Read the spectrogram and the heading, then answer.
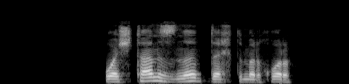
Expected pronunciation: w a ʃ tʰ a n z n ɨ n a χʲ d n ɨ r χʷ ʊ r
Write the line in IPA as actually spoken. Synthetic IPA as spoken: w a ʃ tʰ a n z n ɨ d a χʲ d m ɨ r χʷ ʊ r

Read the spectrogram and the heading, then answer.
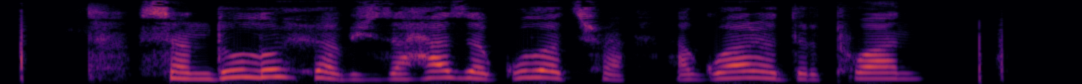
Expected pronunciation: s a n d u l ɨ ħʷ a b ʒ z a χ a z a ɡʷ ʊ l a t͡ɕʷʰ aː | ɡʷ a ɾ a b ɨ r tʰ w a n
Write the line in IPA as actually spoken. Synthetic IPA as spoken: s a n d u l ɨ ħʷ a b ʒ z a ħ a z a ɡʷ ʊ l a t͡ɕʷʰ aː | ɡʷ a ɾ a d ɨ r tʰ w a n

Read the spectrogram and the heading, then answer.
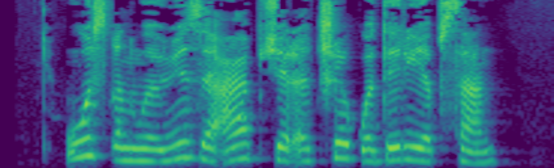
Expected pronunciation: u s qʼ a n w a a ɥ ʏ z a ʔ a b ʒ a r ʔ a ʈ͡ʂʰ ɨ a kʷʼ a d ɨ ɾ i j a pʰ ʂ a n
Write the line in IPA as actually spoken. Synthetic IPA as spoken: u s qʼ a n w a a ɥ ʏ z a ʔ a b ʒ a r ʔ a ʈ͡ʂʰ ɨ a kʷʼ a d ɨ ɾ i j a pʰ s a n

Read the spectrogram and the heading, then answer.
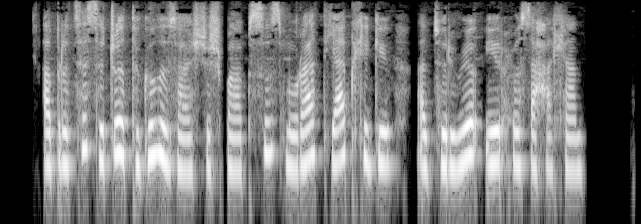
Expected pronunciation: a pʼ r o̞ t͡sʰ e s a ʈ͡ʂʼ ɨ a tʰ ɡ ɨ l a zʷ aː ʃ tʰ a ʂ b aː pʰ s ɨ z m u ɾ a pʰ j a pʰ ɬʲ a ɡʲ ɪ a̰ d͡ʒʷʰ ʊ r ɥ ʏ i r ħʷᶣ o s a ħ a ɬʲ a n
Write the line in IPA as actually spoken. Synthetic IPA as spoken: a pʼ r o̞ t͡sʰ e s a ʈ͡ʂʼ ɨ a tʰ ɡ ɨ l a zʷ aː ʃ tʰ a ʂ b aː pʰ s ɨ z m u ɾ a tʰ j a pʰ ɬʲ a ɡʲ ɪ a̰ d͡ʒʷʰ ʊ r ɥ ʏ i r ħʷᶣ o s a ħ a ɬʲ a n

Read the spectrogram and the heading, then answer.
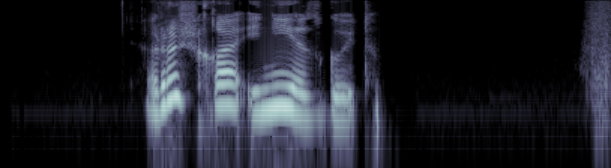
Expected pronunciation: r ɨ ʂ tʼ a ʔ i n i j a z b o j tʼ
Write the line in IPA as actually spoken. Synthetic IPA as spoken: r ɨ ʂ qʼ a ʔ i n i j a z ɡ o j tʼ

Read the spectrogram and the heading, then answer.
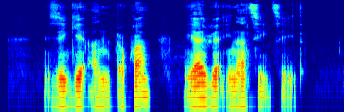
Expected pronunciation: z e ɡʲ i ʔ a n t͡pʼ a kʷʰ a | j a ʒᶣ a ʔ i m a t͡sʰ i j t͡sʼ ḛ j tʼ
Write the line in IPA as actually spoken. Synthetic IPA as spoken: z e ɡʲ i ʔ a n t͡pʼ a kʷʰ a | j a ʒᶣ a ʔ i n a t͡sʰ i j t͡sʼ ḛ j tʼ

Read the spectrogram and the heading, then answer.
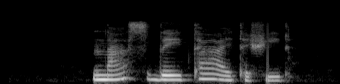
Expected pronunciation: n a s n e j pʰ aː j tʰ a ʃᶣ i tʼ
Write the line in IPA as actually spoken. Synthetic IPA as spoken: n a s d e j tʰ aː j tʰ a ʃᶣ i tʼ

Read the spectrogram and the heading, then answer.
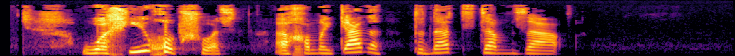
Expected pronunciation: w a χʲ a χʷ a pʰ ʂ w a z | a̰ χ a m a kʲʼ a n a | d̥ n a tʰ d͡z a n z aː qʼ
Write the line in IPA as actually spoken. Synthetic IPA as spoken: w a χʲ i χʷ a pʰ ʂ w a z | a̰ χ a m a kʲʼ a n a | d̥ n a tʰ d͡z a m z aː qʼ

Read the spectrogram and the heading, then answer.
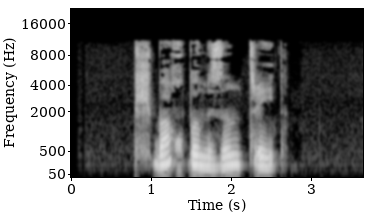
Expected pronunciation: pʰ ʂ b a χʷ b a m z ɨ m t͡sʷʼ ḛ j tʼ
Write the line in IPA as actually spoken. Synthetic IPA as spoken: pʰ ʃ b a χʷ b a m z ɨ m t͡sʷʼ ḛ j tʼ

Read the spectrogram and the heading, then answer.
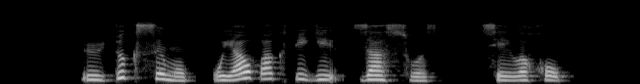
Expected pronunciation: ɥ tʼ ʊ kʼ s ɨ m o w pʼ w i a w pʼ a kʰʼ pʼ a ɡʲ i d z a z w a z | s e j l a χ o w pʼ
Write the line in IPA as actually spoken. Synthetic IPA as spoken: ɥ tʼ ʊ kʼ s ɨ m o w pʼ w i a w pʼ a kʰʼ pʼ i ɡʲ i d z a s w a z | s e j l a χ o w pʼ

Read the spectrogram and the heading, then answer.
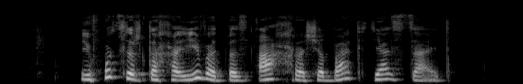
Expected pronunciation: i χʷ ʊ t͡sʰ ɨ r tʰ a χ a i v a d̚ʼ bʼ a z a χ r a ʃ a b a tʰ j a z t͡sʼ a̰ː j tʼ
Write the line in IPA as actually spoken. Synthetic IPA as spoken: i χʷ ʊ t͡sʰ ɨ r tʰ a χ a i v a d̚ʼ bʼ a z a χ r a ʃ a b a tʰ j a z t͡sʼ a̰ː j tʼ

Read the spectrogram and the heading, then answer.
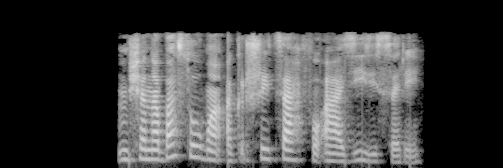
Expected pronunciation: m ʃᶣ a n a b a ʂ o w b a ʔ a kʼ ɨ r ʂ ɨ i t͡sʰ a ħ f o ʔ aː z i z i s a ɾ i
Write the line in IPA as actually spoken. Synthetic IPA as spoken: m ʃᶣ a n a b a s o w m a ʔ a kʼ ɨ r ʂ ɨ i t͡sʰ a ħ f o ʔ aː z i z i s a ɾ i

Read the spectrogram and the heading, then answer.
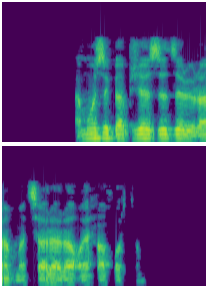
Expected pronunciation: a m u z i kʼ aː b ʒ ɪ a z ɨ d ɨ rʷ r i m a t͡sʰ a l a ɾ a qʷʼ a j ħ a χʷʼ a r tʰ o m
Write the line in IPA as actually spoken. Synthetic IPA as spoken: a m u z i kʼ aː b ʒ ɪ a z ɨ d͡z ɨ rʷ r a m a t͡sʰ a ɾ a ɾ a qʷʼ a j ħ a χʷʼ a r tʰ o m

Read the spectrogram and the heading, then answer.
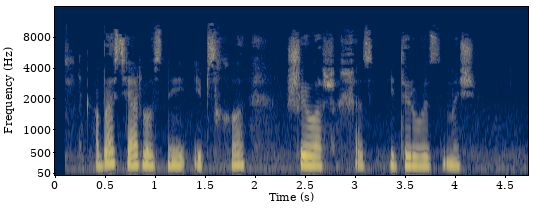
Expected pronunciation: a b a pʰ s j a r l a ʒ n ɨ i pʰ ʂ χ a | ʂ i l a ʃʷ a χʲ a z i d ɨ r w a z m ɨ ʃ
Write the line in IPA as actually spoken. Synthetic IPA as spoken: a b a s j a r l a z n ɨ i pʰ s χ ə | ʂ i l a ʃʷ a χʲ a z i d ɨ r w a z m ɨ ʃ

